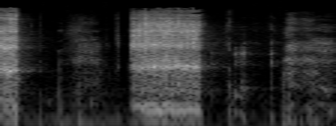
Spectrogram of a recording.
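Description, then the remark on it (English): A person imitates trying to cough up hair caught in the back of their throat, like a cat hacking up a hairball: three harsh, raspy throat bursts, the middle one longest and loudest, with breathy rattling between them. “There was a few times where like I had like hair caught in the back of my throat, ah! and, I was like trying to cough it up like a fucking um, like a fur ball.”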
